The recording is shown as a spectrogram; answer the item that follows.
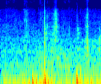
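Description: Footsteps and phone-handling noise over a low outdoor rumble, with a few soft knocks.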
